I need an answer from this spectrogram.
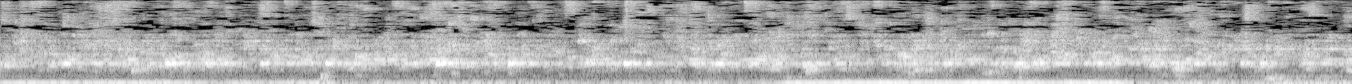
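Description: Light rain pattering, with water trickling in a home aquarium, heard as a dense fine ticking patter. A low hum comes and goes twice.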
